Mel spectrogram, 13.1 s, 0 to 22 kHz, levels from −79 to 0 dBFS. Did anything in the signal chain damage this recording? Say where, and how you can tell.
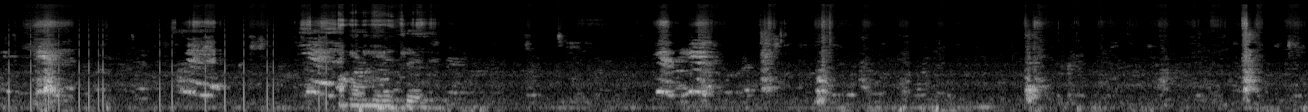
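Yes. A train of clicks, about five per second and unevenly spaced, pops loudly over the speech from 0.08 to 3.27 s, likely interference entering the analogue wiring.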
